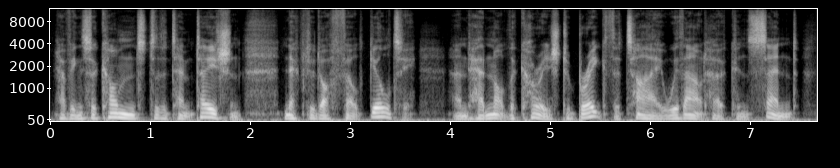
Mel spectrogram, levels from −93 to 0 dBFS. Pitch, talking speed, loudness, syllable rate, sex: 95 Hz, 155 wpm, -19 LUFS, 4.8 syllables/s, male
